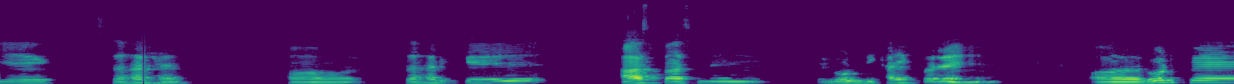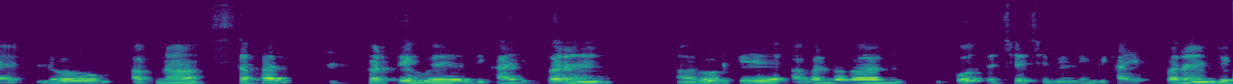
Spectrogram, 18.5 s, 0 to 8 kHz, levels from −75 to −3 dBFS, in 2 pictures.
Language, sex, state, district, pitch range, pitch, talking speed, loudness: Hindi, male, Bihar, Saran, 140-175 Hz, 155 Hz, 120 wpm, -25 LUFS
